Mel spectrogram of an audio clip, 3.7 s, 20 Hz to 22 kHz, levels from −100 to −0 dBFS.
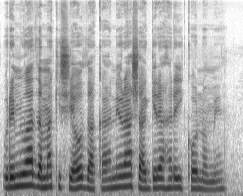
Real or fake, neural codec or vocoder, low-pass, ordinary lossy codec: real; none; none; none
